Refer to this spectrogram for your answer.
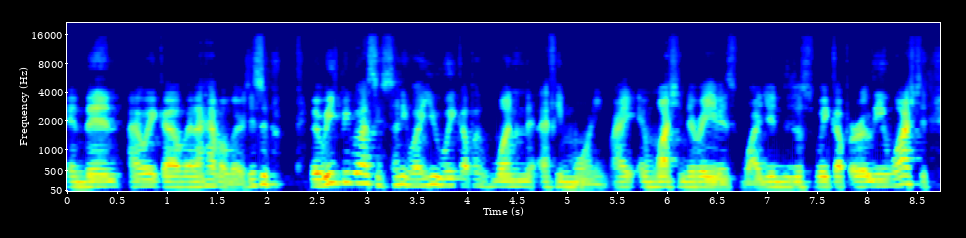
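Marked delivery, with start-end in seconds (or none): none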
